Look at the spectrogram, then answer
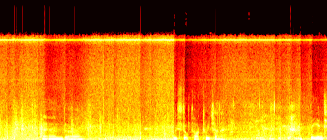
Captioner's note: audience laughs softly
